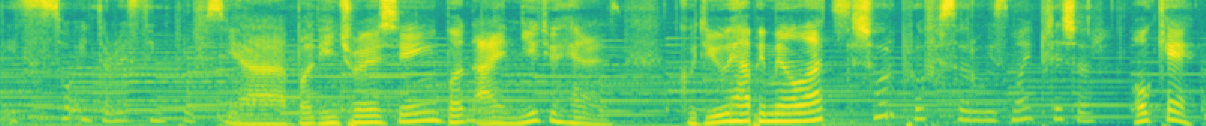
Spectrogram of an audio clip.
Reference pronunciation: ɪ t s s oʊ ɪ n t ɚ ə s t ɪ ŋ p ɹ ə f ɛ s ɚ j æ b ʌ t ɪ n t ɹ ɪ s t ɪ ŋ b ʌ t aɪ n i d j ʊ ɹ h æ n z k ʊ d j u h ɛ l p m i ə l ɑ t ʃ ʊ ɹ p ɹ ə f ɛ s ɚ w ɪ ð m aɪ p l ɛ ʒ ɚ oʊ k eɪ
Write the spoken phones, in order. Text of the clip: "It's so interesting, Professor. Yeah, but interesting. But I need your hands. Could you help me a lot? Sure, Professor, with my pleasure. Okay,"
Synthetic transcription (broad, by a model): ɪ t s s oʊ ɪ n t ɚ ə s t ɪ ŋ p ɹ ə f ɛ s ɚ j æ b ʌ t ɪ n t ɹ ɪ s t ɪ ŋ b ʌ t aɪ n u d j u h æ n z k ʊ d j u h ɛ p m ə l ɑ t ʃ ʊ ɹ p ɹ ə f ɛ s ɚ w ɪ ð m aɪ p l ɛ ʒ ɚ oʊ k eɪ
